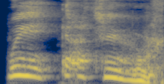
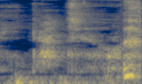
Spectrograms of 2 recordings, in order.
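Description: First: High, muffled cry from far off; muffled shout. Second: Faint, breathy far-off cry; like it's halls away; distant muffled whisper. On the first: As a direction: shout it through a wall. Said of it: "a muffled". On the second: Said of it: "slightly more muffled". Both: Acted.

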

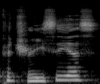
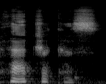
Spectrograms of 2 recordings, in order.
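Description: First: Patricius with an "ee-see-us" ending; alternative pronunciation. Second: Patricus with a short "ick-us" ending; preferred pronunciation. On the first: Podcaster querying the saint's name, Patricius said puh-TREE-see-us. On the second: Podcaster choosing the name he likes, Patricus said PAT-rick-us. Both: Shown as a demonstration. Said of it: "I like Patricus".

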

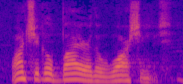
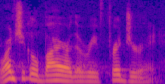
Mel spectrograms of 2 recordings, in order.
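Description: First: Low, soft, gentle question; soft voice of God. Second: Low, soft, a little quicker; same gentle question, corrected; soft voice of God. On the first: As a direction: ask it softly, almost tender. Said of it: "this is what God said to him". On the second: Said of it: "it was a refrigerator". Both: Acted. God gently prompting the divorced man, low and soft.

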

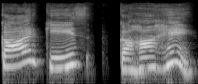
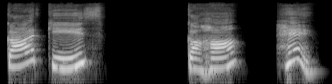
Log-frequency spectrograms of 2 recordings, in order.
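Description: First: Said in the usual way. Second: Slow, split into two parts with a pause; slowly, in chunks. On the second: Shown as a demonstration. Teacher repeating the question for the listener, slow and in chunks. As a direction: break it up for a learner to repeat. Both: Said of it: "I'll say it again slowly".

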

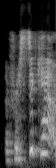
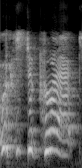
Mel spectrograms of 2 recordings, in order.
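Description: First: "aristocrat" said without its second r, as "aristocat"; "aristocrat" ending in "cat" rather than "crat"; mispronounced aristocrat. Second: "aristocrat" with a clear r, ending in "crat"; high, amused "aristocrat" with the "crat" sounded; corrected pronunciation. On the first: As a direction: slip and say "aristocrat" as "a-RIS-to-cat". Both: Real, not acted. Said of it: "Not the Disney people aristocrat".

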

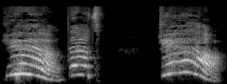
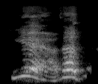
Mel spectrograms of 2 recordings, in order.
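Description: First: Loud, high-pitched, mounting yeah; hammed-up yeah, getting carried away; escalating agreement. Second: Higher-pitched, eager acted yeah; rising agreement. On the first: Speaker acts out being swept up by a thought, escalating agreement. Acted agreement building out of control. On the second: Speaker acts out a thought taking hold, rising agreement. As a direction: play giving in to a creeping thought. Acting out a feeling creeping in.

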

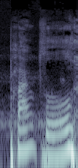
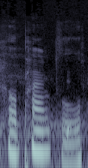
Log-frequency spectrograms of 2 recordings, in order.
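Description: First: Punky in a cartoonish Meatwad voice; Meatwad-style impression. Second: Soft Meatwad impression. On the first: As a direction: call Punky like the deaf friend, Meatwad-style. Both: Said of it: "impression of the deaf friend".

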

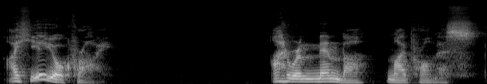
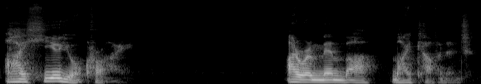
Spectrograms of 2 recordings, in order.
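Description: First: Gentle, softer voice of God, full of care; a caring promise, spoken softly; tender God. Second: Much softer and lower, a tender hush of comfort; soft, lower voice of God, caring; tender words of care. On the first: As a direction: speak it tenderly, like comfort to the broken. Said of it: "Can you hear the tenderness in God's voice". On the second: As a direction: lean in close and speak it like a gentle promise. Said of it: "God speaks tender words of care". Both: Acted.

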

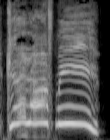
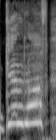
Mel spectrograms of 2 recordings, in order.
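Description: First: High, loud frantic plea, falling; panicked screaming. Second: High, loud frantic plea; panicked screaming. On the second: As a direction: scream it desperately. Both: Acted. Boy begging to remove the rat.

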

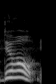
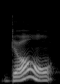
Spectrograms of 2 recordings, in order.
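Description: First: High, quick retold protest; woman's protest. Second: Man's echo. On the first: Woman stopping his kiss, high mock protest. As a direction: voice her refusal up high. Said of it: "And she's like". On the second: Retold or imitated. Man echoing the woman's protest, plain retold echo. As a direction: echo it back in an unraised voice. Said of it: "And he says".

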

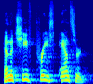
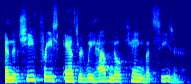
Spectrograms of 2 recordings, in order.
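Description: First: Said in the usual way. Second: Low, soft and slow for emphasis; quiet. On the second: Shown as a demonstration. Preacher to congregation, hushed and slow. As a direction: lean in and drop the voice to make them listen. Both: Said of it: "listen to this".

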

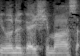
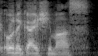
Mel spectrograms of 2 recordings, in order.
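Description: First: Said in the usual way. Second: "Onegaishimasu" read flat, every syllable even; flat, stiff foreigner reading of "Onegaishimasu"; flat foreigner Japanese. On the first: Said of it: "if you just say, say". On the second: Shown as a demonstration. Showing how a foreigner reads Japanese, flat and even. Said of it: "they'll just read it flat".

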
